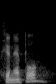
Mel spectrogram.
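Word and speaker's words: Knueppel: and how you know how his name is pronounced though what canle oh it's canle okay yeah so I had that Walter Clayton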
